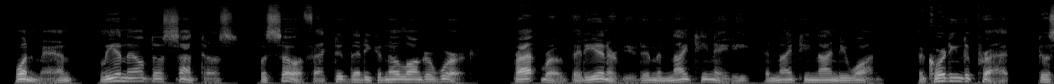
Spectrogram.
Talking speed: 160 wpm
